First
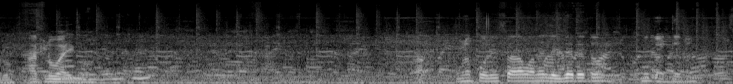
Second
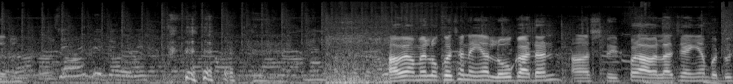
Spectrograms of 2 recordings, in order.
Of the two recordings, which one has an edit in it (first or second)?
second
